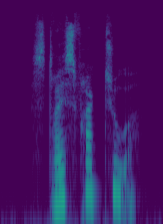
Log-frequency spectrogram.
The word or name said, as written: stressfraktur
